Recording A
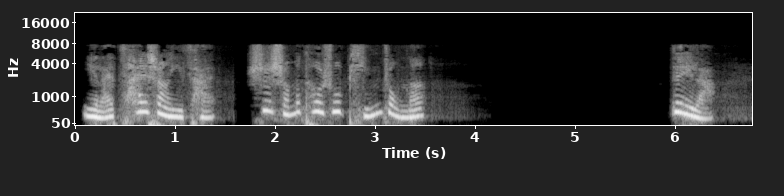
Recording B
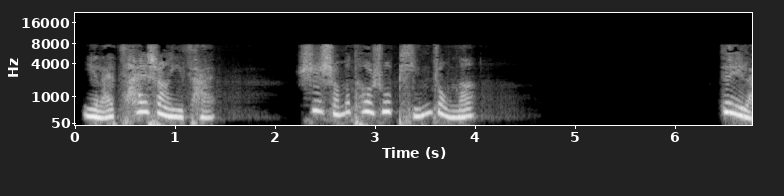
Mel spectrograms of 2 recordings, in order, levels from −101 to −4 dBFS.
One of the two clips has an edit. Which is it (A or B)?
A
